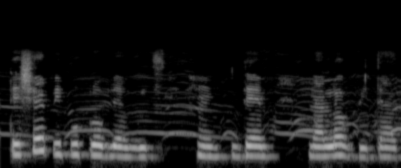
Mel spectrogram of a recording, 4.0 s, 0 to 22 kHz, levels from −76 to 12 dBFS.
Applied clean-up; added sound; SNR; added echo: none; Cheering; 20 dB; none.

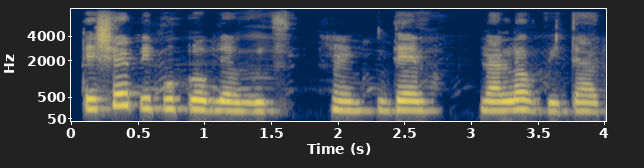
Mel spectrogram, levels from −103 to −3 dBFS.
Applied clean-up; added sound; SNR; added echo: neural mask model DeepFilterNet 3.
